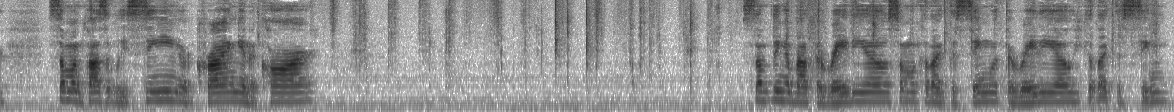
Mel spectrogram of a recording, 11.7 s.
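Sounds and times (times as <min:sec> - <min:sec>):
speech: 0:00.0 - 0:03.4, 0:07.6 - 0:11.7
low hum: 0:00.0 - 0:11.7
deck of cards being shuffled: 0:03.2 - 0:11.7.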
